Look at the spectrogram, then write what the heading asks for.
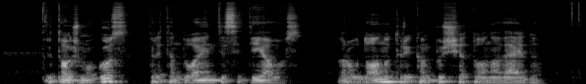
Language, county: Lithuanian, Kaunas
